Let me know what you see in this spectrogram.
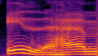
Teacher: হরকতের বামে নুনে মিমে তাসদিদ হইলে সর্বাবস্থায় নাকের বাসি থেকে গুন্না করিয়া পড়িতে হয়। তো এই জবরওয়ালা হাটি তাসদিদওয়ালা মিমের সাথে 3 সেকেন্ড পরিমাণ গুন্না করে পড়ব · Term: ওয়াজিব গুন্না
